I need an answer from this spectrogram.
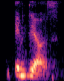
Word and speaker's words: Imtiaz: Pronounce your last name for me again. Imtiaz. Oh, it's exactly like it's spelled. Yep. Okay, Ms. Intiad, thank you very much.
